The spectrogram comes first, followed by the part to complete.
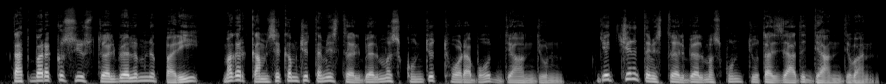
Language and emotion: Kashmiri, neutral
